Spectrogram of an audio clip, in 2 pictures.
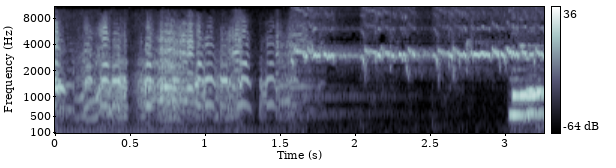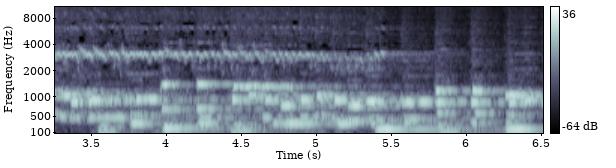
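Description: Bird calls: a rapid series of loud, harsh honks like geese, then a high sustained whistling note joined by layered tonal calls that continue steadily to the end.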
